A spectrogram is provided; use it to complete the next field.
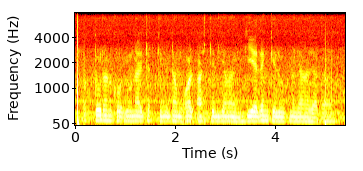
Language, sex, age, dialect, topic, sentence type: Hindi, male, 18-24, Awadhi Bundeli, banking, statement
